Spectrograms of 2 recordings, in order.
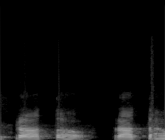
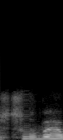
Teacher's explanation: प्रातः बोलेंगे तो इसमें प्रातः विसर्ग की साउंड आ रही है, और सुबह बोलेंगे तो इसमें यहाँ पर ह की आवाज पूरी आ रही है।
